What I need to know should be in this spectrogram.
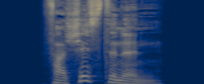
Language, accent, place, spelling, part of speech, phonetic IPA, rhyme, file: German, Germany, Berlin, Faschistinnen, noun, [faˈʃɪstɪnən], -ɪstɪnən, De-Faschistinnen.ogg
- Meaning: plural of Faschistin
